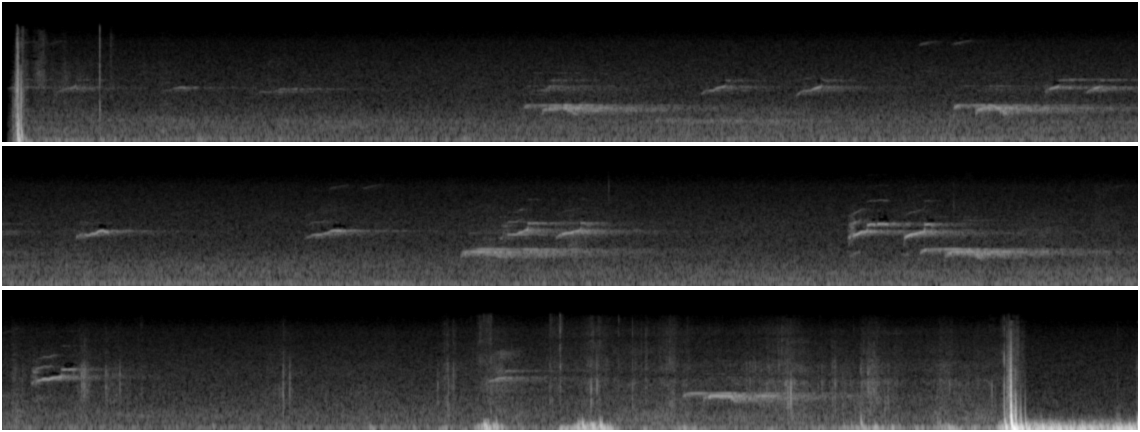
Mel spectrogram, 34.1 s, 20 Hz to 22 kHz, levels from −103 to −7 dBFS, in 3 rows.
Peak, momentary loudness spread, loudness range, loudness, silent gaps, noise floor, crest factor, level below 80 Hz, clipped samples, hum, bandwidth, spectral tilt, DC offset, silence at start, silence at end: -2 dBFS; 21 LU; 15 LU; -30 LUFS; none; -65 dBFS; 34 dB; -40 dBFS; under 0.1%; none; 8.2 kHz; -9 dB/octave; under 0.1%; 0.15 s; 0 s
